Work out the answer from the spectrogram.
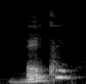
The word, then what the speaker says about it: beaucoup: Et dans le dernier mot, beaucoup, on entend le son O dans la première syllabe. Beau. La lettre B fait le son B, donc c'est toutes les autres lettres à côté qui font le son O. E, A, U.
